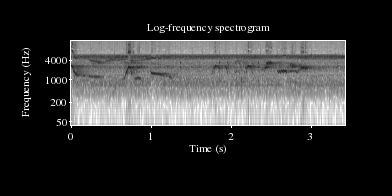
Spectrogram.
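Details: A Chestnut-backed laughingthrush (Pterorhinus nuchalis), recorded 17 March 2010 in Hukaung Valley wildlife sanctuary, Kachin State, Myanmar, sings clear, slurred whistles, some falling and some rising, mixed with short chattering notes over a steady high insect drone.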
